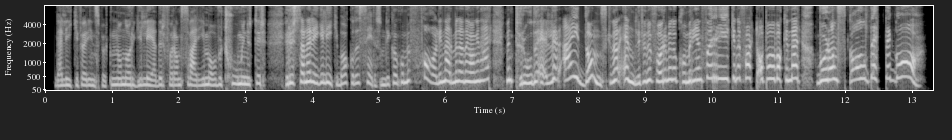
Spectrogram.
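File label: Norwegian dub commentator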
